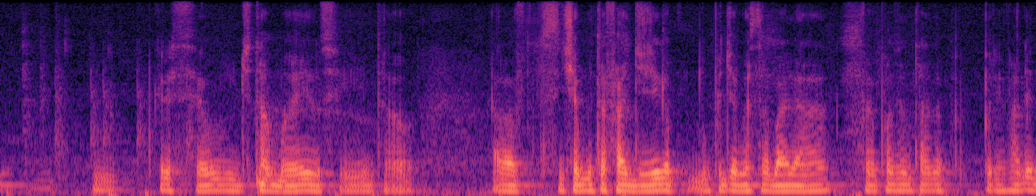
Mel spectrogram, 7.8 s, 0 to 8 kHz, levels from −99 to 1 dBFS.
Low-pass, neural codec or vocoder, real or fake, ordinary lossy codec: none; none; real; none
